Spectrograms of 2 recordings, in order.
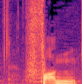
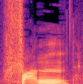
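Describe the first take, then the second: First: It is said in Cantonese tone four. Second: It is said in Cantonese tone six. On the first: "It is number four" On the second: "It is number six"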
